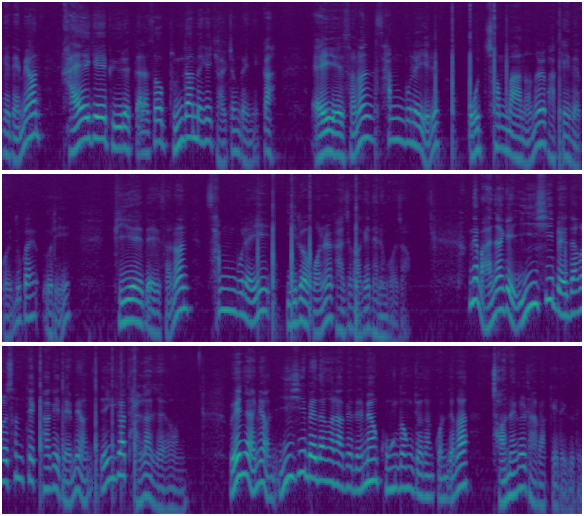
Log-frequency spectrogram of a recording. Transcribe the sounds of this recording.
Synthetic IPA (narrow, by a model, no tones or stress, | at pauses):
ɡe̞dwe̞mjʌn | kaeɡe̞pjujuɾe̞t͈aɾasʰʌpundame̞ɡe̞kjʌ̰ɭt͡ɕ͈ʌŋdwe̞ɲḭk͈a | e̞ie̞sʰʌnɯnsʰambune̞iɾot͡ɕʰʌnmanʌnɯɭpak͈̚e̞dwe̞̰ɡo̰jo̰nuɡajoɯɾḭ | pie̞de̞ɦesʰʌ̰nɯn | sʰambune̞iiɾʌɡwʌnɯɭkad͡ʑʌɡa̰ɡe̞dwe̞nɯnɡʌ̰d͡ʑo̰ | kɯnde̞maɲaɡe̞iɕʰibe̞daŋɯɭsʰʌntʰe̞kʰaɡe̞dwe̞mjʌnje̞ɡiɡataɭːad͡ʑʌ̰jo̰ | we̞ɲamjʌniɕ̬ʰibe̞daŋɯɭhaɡe̞dwe̞mjʌnkoŋdoŋd͡ʑʌdaŋk͈wʌnd͡ʑaɡa | t͡ɕʌne̞ɡɯɭtabak͈e̞dwḛɡʌ̰dɯ̰ɲo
